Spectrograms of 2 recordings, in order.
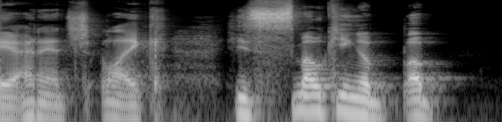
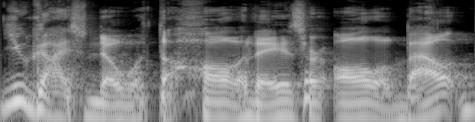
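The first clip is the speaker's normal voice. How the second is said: put-on, more American accent. Retelling what the shopkeeper says at the film's end: more American accent. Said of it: "in a more American accent".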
